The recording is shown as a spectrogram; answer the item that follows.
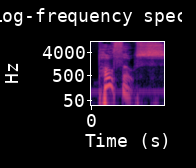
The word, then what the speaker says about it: pothos: Number 3, pothos. Now that's spelled P-O-T-H-O-S.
